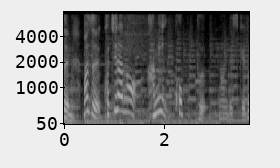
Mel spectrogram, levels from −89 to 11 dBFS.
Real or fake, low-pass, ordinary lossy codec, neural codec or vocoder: real; 7.2 kHz; none; none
